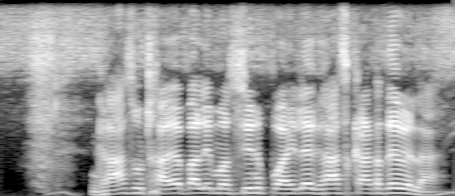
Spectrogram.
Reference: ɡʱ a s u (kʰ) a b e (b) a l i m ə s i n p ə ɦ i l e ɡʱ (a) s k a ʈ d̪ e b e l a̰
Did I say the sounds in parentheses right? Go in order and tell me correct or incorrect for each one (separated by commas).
incorrect, correct, correct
